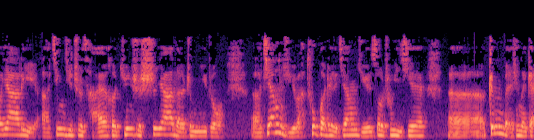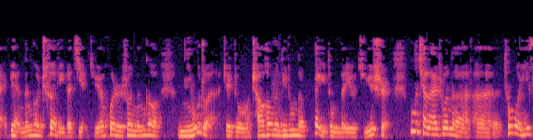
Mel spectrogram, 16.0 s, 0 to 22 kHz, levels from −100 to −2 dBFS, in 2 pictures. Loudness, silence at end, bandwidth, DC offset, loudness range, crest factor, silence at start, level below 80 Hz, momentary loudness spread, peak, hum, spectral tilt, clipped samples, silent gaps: -24 LUFS; 0 s; 8 kHz; under 0.1%; 1 LU; 16 dB; 0 s; -62 dBFS; 6 LU; -6 dBFS; none; -5.5 dB/octave; under 0.1%; none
